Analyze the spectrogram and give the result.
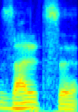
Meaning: nominative/accusative/genitive plural of Salz "salts"
- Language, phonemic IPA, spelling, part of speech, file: German, /ˈzaltsə/, Salze, noun, De-Salze.ogg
